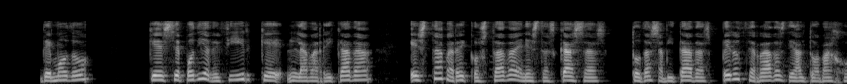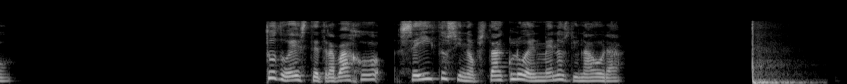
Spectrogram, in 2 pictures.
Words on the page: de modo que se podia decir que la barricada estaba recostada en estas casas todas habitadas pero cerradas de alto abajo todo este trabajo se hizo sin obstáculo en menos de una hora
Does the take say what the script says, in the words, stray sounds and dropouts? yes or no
no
